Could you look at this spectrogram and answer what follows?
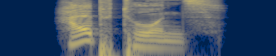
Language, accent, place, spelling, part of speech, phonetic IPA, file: German, Germany, Berlin, Halbtons, noun, [ˈhalpˌtoːns], De-Halbtons.ogg
- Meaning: genitive singular of Halbton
